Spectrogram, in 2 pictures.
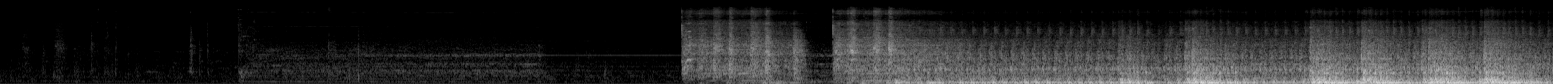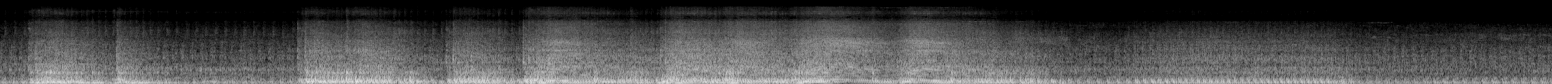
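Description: Yamaha XT 660R's fuel-injected single-cylinder engine with a freshly replaced fuel pump. After the ignition is switched on, the pump hums faintly for about three seconds while priming. The engine then starts about seven seconds in, falters briefly a second later and runs on, revved up and down repeatedly.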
